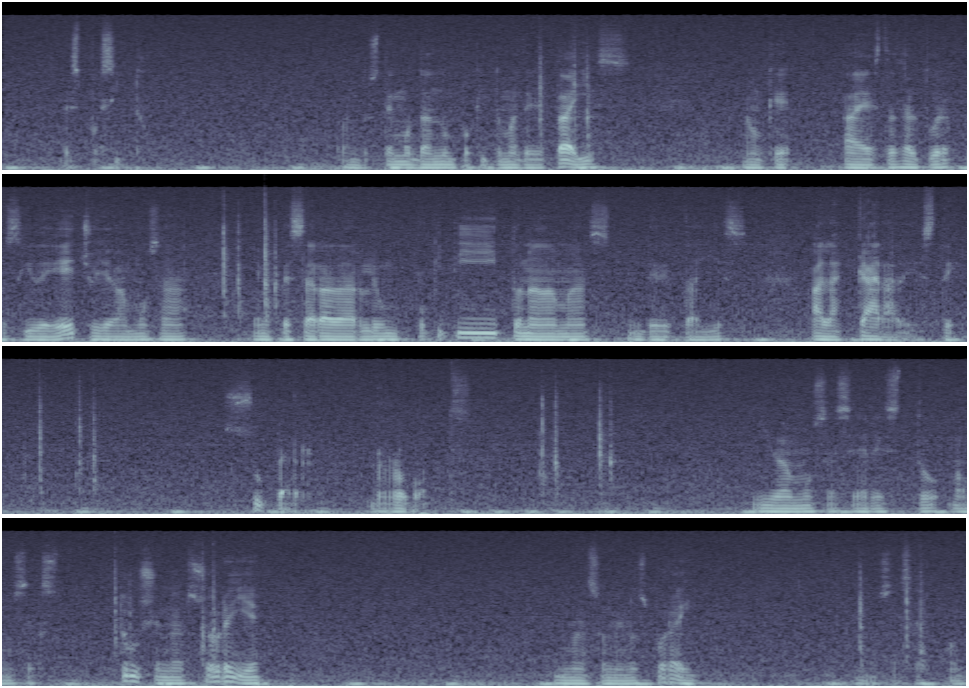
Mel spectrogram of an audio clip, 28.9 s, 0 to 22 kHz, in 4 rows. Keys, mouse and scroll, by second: 1.2-3.4 drag, 4.3 ctrl+r, 5.1 click, 8.1 click, 8.9 a, 9.3 b, 9.7 click, 11.5-12.8 drag, 15.1 ctrl+r, 15.7 click, 17.2 click, 18.6 a, 19.1 b, 19.8-20.9 drag, 22.7 e, 23.3 y, 26.3 click, 28.6 ctrl+r.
